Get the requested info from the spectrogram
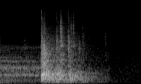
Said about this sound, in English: Eventually, the captor flowed back through the doorway, the hinges whining as the door closed.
